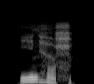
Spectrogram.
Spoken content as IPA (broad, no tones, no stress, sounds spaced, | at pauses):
i l ɦ a ħ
